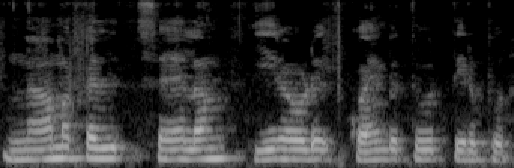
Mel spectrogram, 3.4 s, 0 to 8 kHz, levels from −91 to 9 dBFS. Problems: none marked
